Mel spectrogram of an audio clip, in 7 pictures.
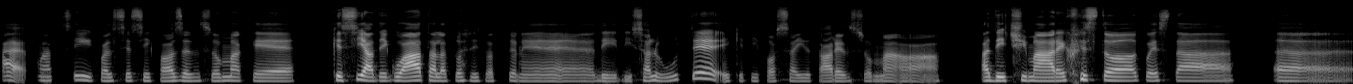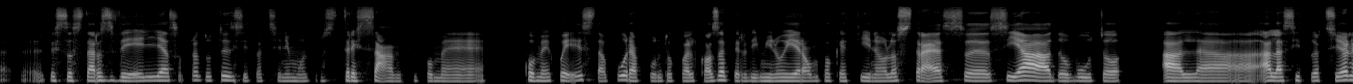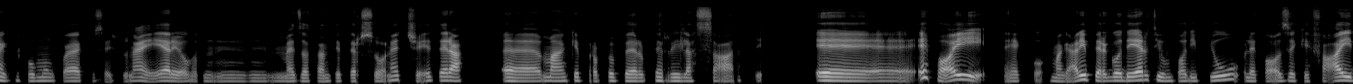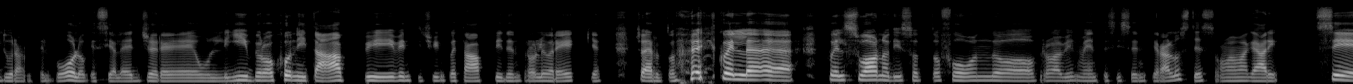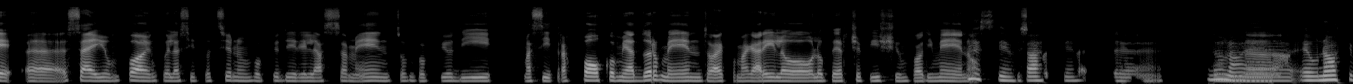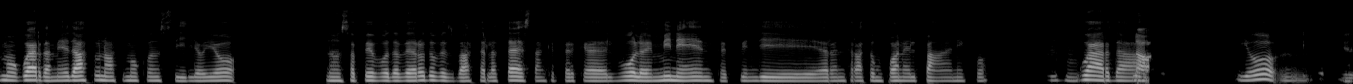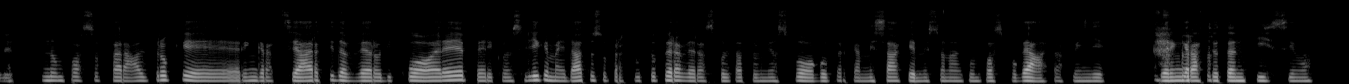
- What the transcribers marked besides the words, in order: laughing while speaking: "questo"; "proprio" said as "propro"; laughing while speaking: "con"; laugh; other background noise; unintelligible speech; chuckle
- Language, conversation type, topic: Italian, advice, Come posso gestire lo stress e l’ansia quando viaggio o sono in vacanza?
